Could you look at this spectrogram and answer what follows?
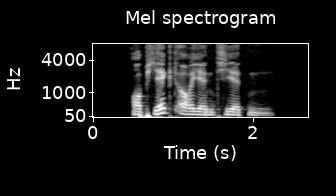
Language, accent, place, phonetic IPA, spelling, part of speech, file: German, Germany, Berlin, [ɔpˈjɛktʔoʁiɛnˌtiːɐ̯tn̩], objektorientierten, adjective, De-objektorientierten.ogg
- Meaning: inflection of objektorientiert: 1. strong genitive masculine/neuter singular 2. weak/mixed genitive/dative all-gender singular 3. strong/weak/mixed accusative masculine singular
